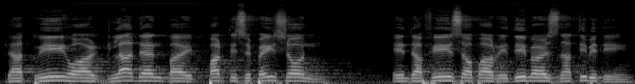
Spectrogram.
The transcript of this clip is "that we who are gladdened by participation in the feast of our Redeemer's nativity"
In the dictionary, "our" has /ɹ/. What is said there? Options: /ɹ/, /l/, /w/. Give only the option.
/w/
